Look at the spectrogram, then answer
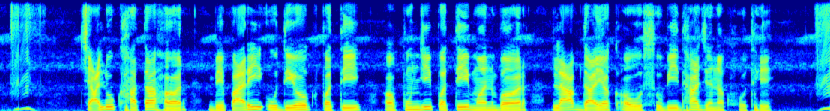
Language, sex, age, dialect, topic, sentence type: Chhattisgarhi, male, 25-30, Northern/Bhandar, banking, statement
